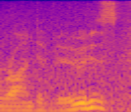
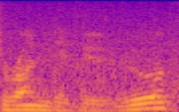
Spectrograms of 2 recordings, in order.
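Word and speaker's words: rendezvous: wrong the first time it's not randus it's Rondevu okay English is my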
